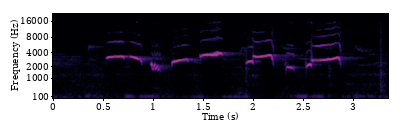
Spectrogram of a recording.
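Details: Oriental magpie-robin singing a lure song to prompt other birds into full song: a continuous run of clear, loud whistles, some long and level, others bending up and down, strung together for about three seconds.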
